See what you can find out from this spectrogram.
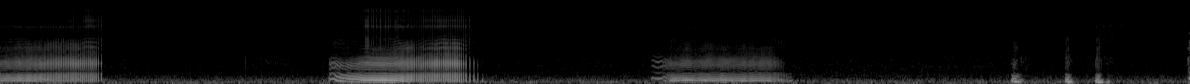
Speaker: you're snoring. Oh, I finally have proof.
